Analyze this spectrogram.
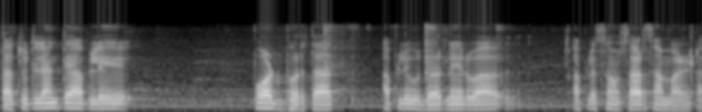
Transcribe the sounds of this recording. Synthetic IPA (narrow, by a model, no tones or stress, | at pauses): t̪at̪ut̪lʲjãnt̪ẽaple | pɔʈbʱəɾt̪at̪ | apleud̪əɾɳeɾʋa | aplesə̃w̃saɾsãmbʱəɭʈa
